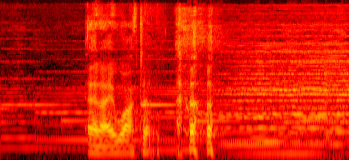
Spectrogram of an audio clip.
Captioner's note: chuckles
